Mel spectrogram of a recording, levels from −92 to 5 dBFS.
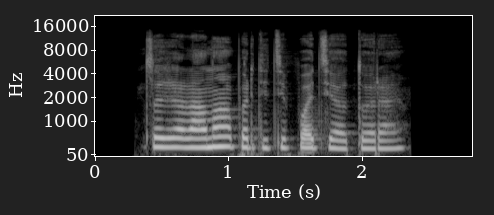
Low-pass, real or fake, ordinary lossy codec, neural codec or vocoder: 14.4 kHz; real; none; none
